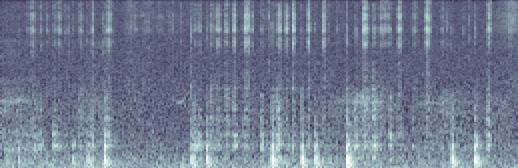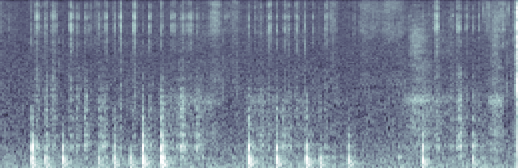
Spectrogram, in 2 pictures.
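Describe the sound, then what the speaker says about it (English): A pastel pencil scratches across paper in quick, short, sharp strokes, drawing grass highlights on a landscape, with bursts of close, quiet scribbling separated by brief pauses. "you're using really short, sharp marks"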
